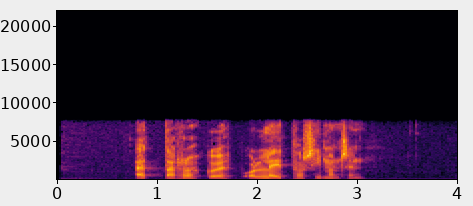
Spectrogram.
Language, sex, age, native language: Icelandic, male, 30-39, Icelandic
